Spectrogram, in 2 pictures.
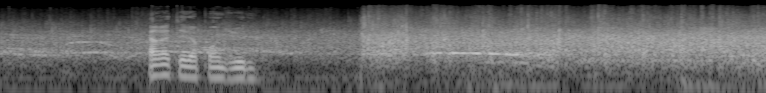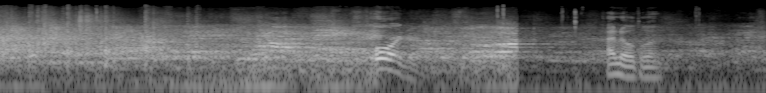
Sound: some Applause

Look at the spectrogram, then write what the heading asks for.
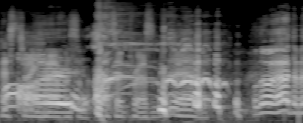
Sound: laughs

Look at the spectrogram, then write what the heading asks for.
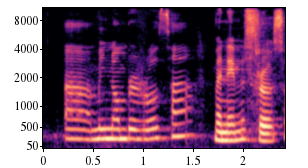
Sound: speaks foreign language

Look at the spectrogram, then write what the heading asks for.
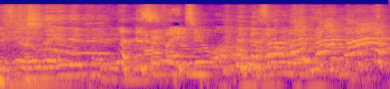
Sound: laughing

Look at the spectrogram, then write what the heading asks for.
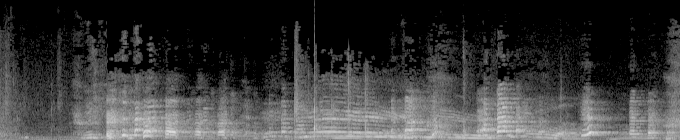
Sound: kids laughing

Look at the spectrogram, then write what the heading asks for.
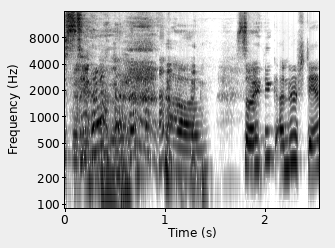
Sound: laughing

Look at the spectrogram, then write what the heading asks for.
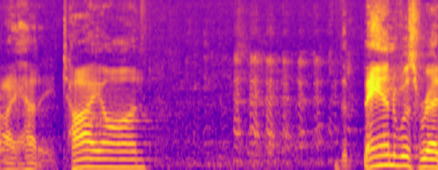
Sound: laughter

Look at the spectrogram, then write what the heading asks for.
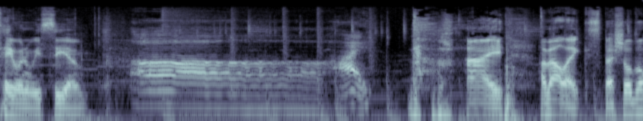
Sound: laughs

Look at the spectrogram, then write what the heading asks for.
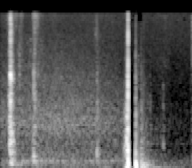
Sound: door Thud

